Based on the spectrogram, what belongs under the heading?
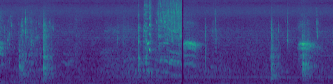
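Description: A bird calling a few times in short harsh calls, the loudest about six seconds in, over the soft splash of water and milk being poured into a cooking pot, with a few light clicks.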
